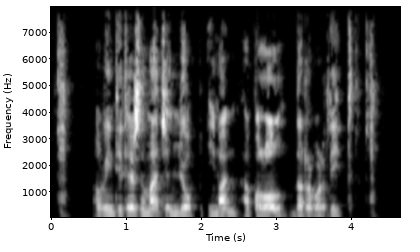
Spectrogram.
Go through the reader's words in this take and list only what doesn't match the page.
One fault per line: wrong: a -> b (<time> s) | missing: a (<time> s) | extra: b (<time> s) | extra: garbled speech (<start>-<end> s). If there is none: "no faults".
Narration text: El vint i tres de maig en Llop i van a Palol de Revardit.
no faults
